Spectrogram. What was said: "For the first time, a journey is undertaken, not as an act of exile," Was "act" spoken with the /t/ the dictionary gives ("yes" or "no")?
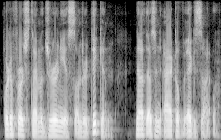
no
